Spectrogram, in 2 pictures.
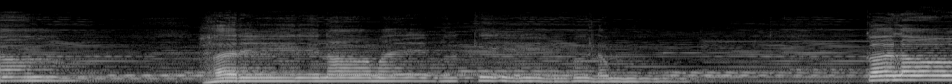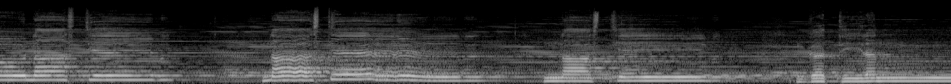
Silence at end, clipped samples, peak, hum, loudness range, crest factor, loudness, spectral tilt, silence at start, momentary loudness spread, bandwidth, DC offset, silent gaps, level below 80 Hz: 0 s; under 0.1%; -6 dBFS; none; 7 LU; 16 dB; -23 LUFS; -6.5 dB/octave; 0 s; 15 LU; 15 kHz; under 0.1%; none; -60 dBFS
